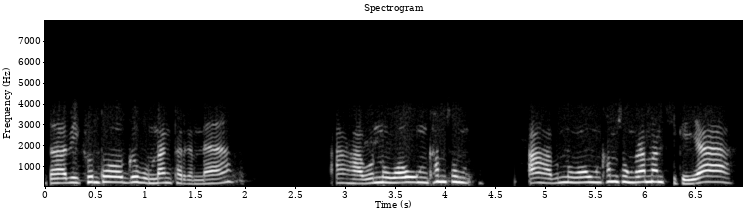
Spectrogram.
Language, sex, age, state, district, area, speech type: Bodo, female, 45-60, Assam, Udalguri, rural, conversation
